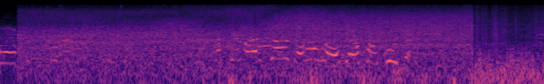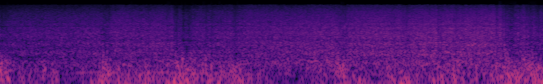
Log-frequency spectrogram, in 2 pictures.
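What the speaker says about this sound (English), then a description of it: "We stopped at a waterfall." Waterfall on the Kings River in Kings Canyon National Park roars as a dense, continuous rush of falling water, loud and close, with wind buffeting the microphone and voices talking briefly early on.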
